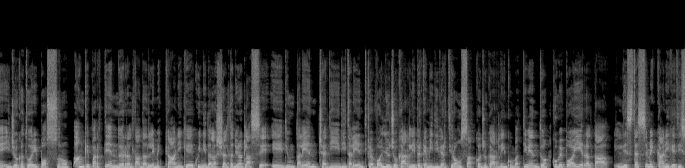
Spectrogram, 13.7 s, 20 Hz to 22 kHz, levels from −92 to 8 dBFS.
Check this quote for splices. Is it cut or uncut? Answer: cut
